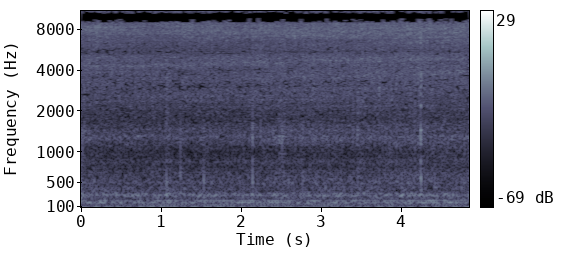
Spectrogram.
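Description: Butter-basted redfish fillets searing in a hot cast-iron skillet, sizzling steadily with a few faint crackles.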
